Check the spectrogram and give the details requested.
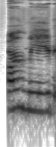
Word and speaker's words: Hamid: I apologize is it Hamid is that how you say it our Mead H is silent okay I mean um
